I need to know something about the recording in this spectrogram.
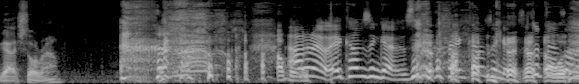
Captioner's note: laughing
